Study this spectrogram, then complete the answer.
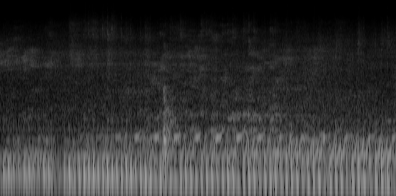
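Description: A turbocharged Toyota Camry engine on its first startup, running with a steady rapid low throb and a clattery idle, loud and close, with a voice speaking over it.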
